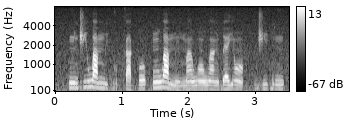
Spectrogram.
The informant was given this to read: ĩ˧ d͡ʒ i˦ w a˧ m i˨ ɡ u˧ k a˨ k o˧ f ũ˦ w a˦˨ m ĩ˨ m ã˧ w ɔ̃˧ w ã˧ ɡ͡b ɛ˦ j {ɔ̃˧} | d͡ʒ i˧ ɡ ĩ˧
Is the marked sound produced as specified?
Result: no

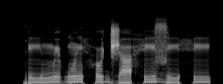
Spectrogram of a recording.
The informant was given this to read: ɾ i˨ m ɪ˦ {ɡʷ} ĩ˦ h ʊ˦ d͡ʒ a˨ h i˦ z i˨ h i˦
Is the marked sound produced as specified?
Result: yes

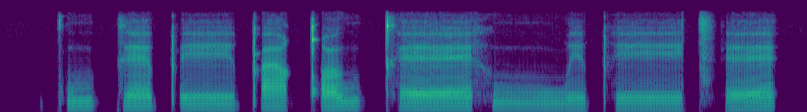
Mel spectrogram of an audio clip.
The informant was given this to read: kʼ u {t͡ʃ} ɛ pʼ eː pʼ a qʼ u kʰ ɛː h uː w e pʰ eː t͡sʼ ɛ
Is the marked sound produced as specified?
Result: no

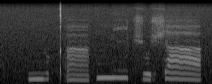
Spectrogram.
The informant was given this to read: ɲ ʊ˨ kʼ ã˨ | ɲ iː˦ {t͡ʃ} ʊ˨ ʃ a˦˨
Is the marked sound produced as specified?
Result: yes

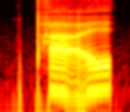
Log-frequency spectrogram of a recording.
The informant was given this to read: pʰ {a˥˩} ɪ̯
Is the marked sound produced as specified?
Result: no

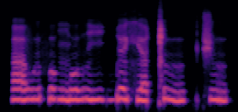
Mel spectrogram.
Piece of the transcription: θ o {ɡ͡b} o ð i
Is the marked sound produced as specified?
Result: no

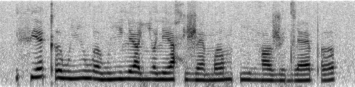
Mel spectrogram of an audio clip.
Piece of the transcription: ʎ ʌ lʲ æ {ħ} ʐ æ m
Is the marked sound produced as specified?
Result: yes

